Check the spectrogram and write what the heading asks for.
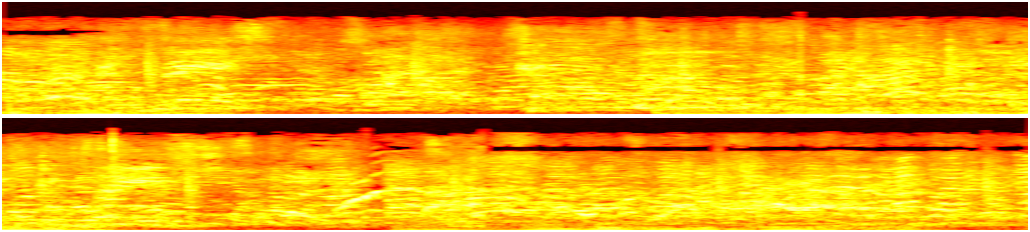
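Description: A crowd of children and teenagers chattering and calling out all at once, many voices overlapping in a large room.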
